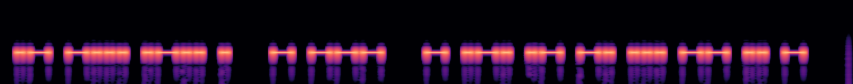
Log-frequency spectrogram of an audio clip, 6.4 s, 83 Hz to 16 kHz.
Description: Morse code, heard as a keyed tone, about 25 wpm, 600 Hz. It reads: ABLE TO TRANSMIT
